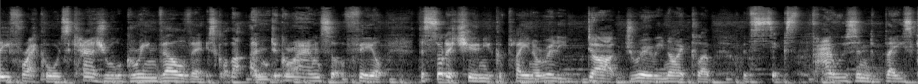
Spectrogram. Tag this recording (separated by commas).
Background music, Music, Speech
